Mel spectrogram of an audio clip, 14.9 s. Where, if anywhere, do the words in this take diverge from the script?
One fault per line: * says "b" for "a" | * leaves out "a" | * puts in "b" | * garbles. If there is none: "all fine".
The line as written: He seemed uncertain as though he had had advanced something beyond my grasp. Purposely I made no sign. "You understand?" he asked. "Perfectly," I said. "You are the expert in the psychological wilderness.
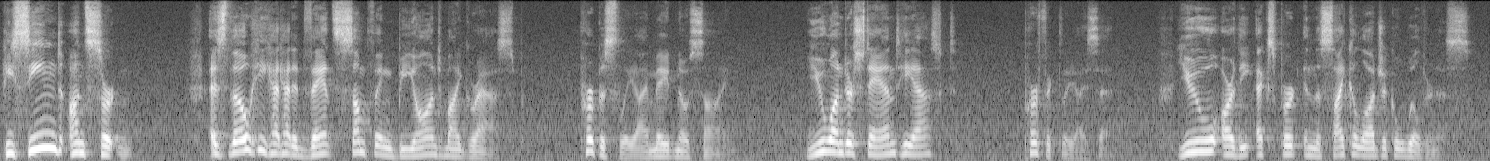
all fine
